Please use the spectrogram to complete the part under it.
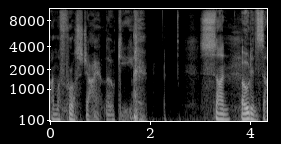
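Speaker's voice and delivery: hushed, breathy trickster-god voice, near whisper. Trading impressions, one speaker delivers lines as Loki: Loki impression. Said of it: "Loki is more like this".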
